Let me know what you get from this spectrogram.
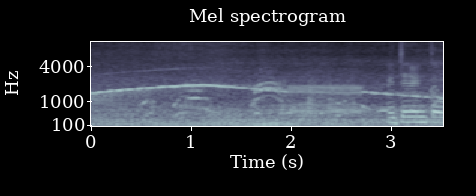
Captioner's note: sirens; children arguing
